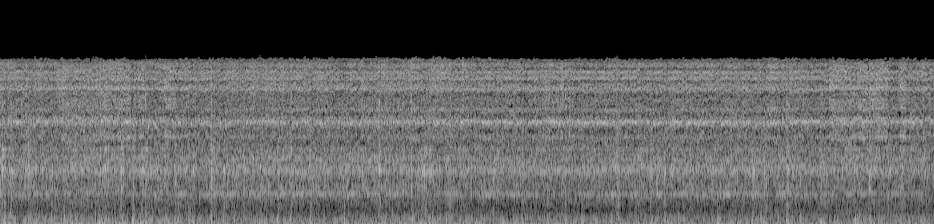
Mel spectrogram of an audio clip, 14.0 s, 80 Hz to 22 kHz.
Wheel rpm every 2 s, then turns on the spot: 160, 170, 160, 160, 160, 160, 160.
none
